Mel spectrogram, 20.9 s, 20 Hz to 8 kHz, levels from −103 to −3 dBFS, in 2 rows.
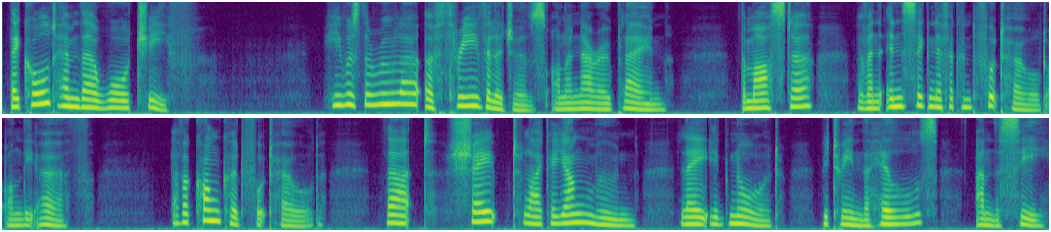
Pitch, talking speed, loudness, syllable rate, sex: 195 Hz, 125 wpm, -17 LUFS, 4.0 syllables/s, female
